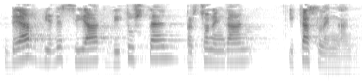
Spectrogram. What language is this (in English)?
Basque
